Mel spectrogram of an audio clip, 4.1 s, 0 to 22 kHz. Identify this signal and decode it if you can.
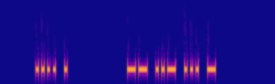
Morse code, heard as a keyed tone, about 28 wpm, 700 Hz. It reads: HE MUST
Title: 3x Word-Spacing - Sentences from Top 500 Words - 28wpm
